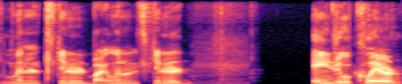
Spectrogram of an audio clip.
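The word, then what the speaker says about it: Lynyrd Skynyrd: It's pronounced Leonard Skinner by Leonard Skinner.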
